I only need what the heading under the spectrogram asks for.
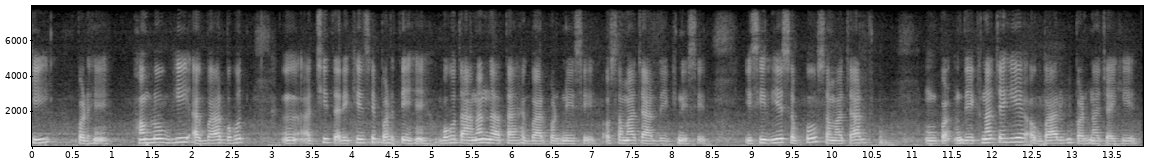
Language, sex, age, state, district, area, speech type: Hindi, female, 60+, Uttar Pradesh, Lucknow, rural, spontaneous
